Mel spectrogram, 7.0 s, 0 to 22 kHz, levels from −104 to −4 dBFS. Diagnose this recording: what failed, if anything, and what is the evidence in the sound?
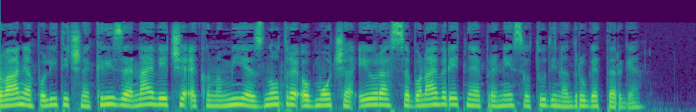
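Across the whole speech, the treble is hissy and grainy, sibilants smear into a noisy wash, consonant attacks are blurred, and nothing survives above 10.6 kHz. The stage is the codec, most likely Vorbis compression at a low setting, around 38 kbps by the sound of it. The encoder lowered the cut-off and coded the upper band so coarsely that fine detail was replaced by noise of matching energy, leaving this roughened, hashy top end.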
